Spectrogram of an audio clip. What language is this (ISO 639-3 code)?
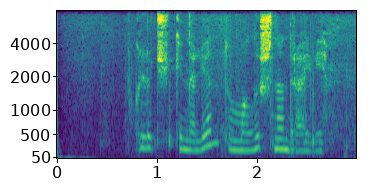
rus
